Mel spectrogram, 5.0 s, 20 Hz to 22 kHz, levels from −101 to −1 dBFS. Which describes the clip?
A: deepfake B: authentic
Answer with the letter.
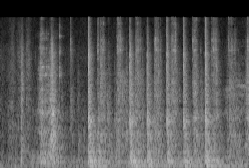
B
